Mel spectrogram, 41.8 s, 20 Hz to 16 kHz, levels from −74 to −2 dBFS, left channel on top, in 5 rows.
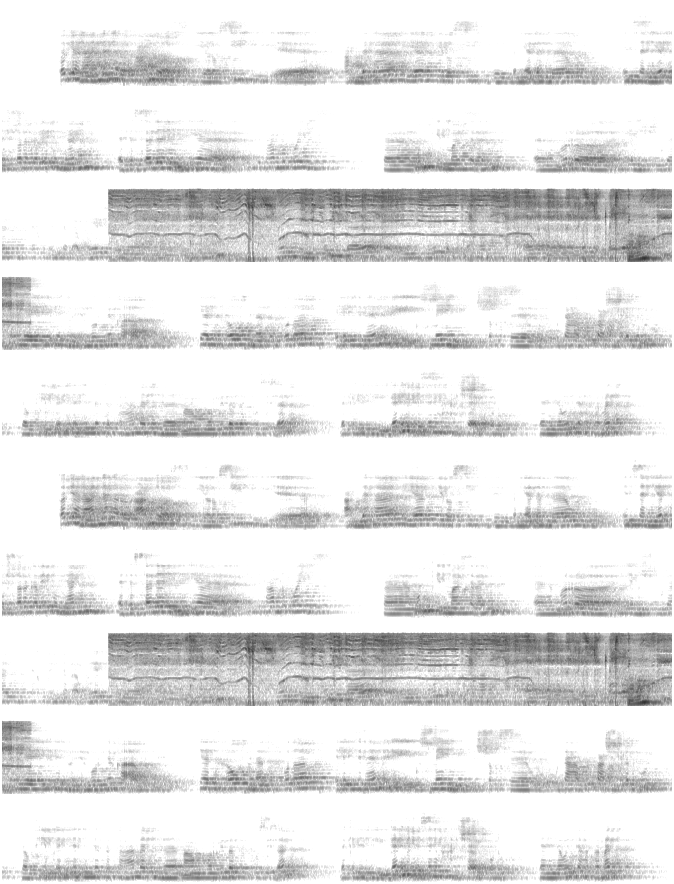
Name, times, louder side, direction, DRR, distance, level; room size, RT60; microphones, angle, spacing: voice 1, 0.7-3.9 4.2-7.5 7.7-9.4 9.8-12.4 13.1-14.5 15.0-19.5 20.2-22.8 23.3-27.2 27.6-28.9 29.3-33.3 33.7-37.1 37.7-39.8 40.2-41.2, equal, 20° right, 1 dB, 5.3 m, -41 dB
sound 1, 18.1-25.5, right 1 dB, ahead, 0.8 m, -22 dB
28.5 x 21.5 x 9.2 m, 1.1 s
head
